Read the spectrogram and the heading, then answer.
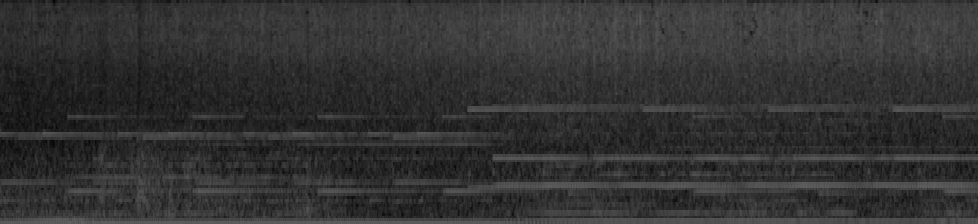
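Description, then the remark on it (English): Steady, continuous rainfall at a moderate level on a dark, stormy evening at Flood Meadows in Hampshire, England, with a deep low rumble of thunder underneath throughout. No one speaks. “It's a dark, stormy evening, and I'm walking through Flood Meadows in Hampshire, England, taking a shortcut on my way home.”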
